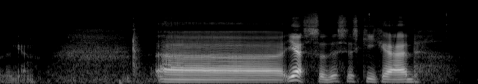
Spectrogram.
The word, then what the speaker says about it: KiCad: which I learned by the way it is pronounced kicad by the by they're the engineers that work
